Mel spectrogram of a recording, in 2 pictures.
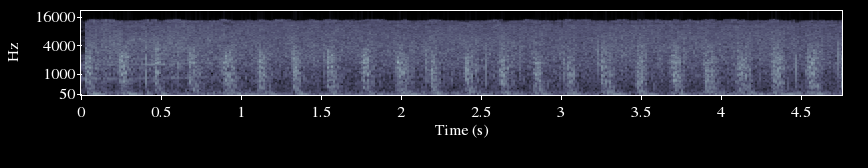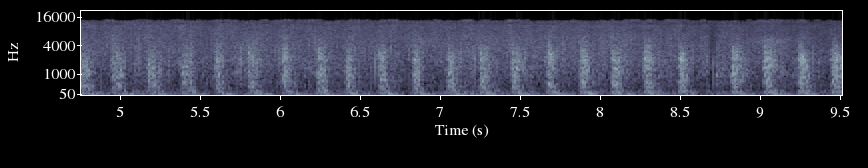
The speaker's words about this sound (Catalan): Amb una prova tècnica que es va fer l'any 1935, amb un senyor que es deia Alan Dower Balmstein, que va agafar i va filmar un tren en estèreo.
